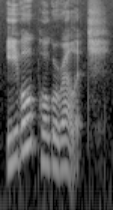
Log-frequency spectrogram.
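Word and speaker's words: Ivo Pogorelić: Well, um, I know how to pronounce his name. Evo Pogreelich.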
